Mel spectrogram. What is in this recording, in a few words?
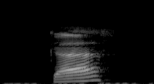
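"kaf", Arabic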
